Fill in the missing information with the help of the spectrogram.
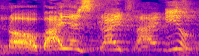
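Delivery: high, desperate declaration of faith; fervent declaration. Retold or imitated. Man in pain rebuking it, high desperate declaration. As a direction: cry it out against the pain. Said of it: "I'm screaming".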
